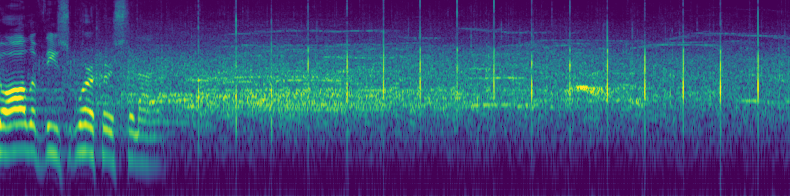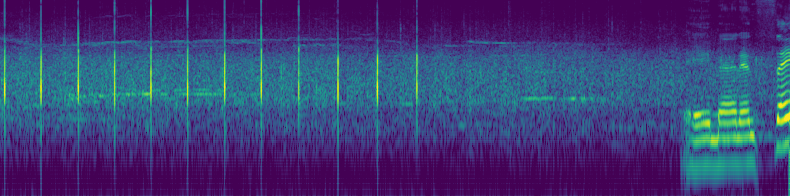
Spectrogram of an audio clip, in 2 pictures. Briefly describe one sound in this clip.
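A large crowd applauds and cheers.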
